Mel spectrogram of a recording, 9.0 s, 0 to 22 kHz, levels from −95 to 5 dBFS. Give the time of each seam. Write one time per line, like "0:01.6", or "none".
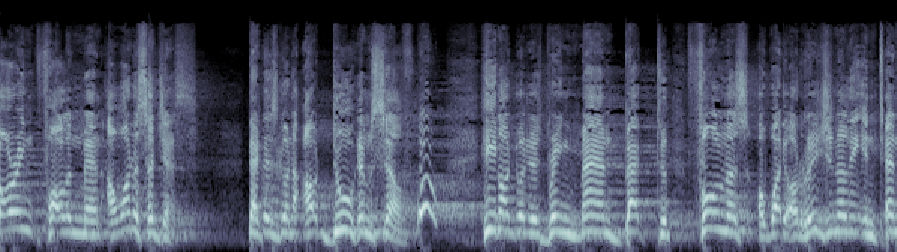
0:02.6
0:05.0
0:05.4
0:06.7
0:07.8

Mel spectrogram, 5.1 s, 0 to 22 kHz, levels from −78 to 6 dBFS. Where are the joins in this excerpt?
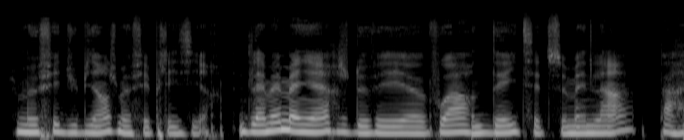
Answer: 0:03.5

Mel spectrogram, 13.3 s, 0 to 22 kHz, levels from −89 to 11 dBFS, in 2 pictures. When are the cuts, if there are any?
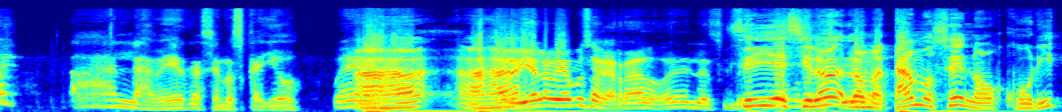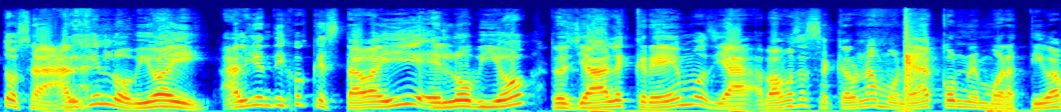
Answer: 0:02.0
0:10.0

